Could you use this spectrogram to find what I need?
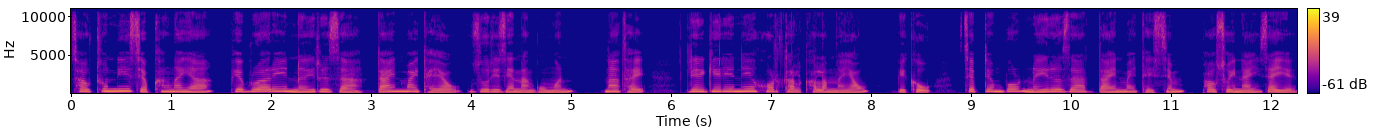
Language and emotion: Bodo, neutral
